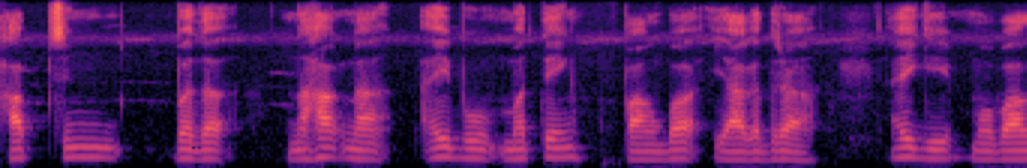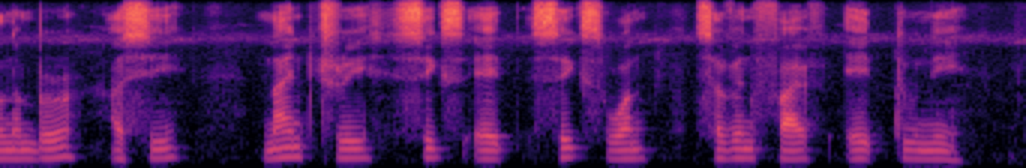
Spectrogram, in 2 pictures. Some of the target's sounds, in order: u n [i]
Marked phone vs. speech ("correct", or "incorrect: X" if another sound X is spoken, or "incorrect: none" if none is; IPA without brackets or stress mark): correct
